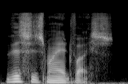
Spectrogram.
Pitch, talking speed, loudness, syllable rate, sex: 100 Hz, 190 wpm, -19 LUFS, 5.9 syllables/s, male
